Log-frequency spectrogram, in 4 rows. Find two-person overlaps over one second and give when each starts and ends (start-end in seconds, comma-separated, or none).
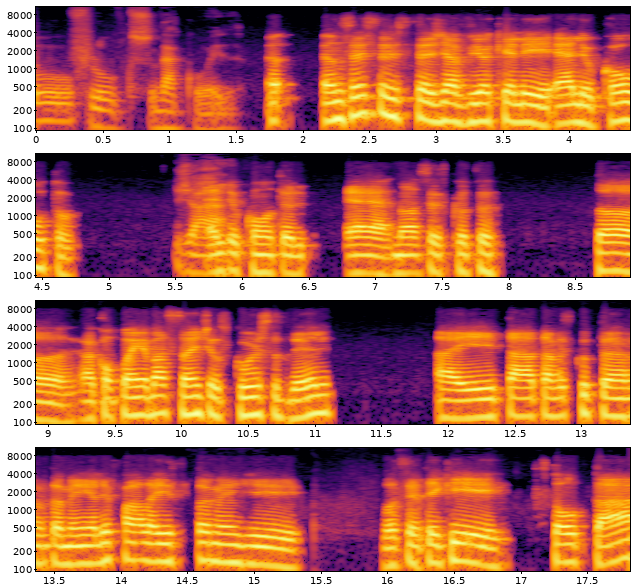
none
